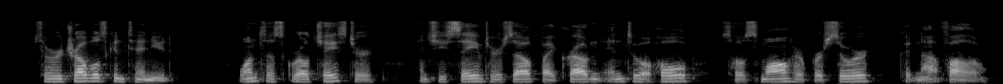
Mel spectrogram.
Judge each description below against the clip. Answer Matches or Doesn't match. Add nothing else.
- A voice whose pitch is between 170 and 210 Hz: Doesn't match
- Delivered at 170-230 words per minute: Doesn't match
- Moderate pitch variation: Matches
